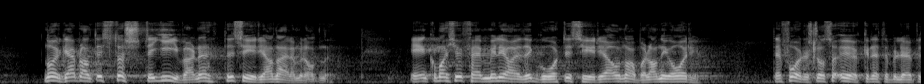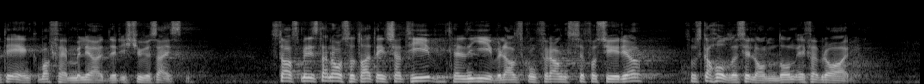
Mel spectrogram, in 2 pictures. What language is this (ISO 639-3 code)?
nor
